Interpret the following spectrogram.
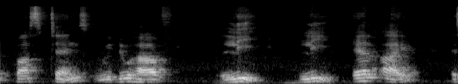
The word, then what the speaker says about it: li: So the tense marker for the past tense in Swahili, it has to be li, L-I, the syllable li, which is the tense marker that comes before, is a prefix.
